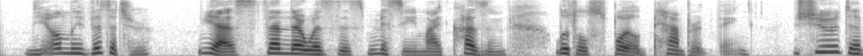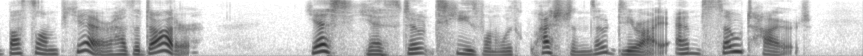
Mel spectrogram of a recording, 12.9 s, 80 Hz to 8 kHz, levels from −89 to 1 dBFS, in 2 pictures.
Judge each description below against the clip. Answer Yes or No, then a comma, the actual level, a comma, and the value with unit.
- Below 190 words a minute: Yes, average, 155 wpm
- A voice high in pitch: Yes, high, 215 Hz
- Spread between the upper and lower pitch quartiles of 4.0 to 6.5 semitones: Yes, average, 5.1 semitones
